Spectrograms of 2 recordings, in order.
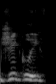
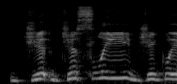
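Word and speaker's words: giclée: Some photos, they call them, I want to say they call them jiggly photos. It's like jiggly. It's spelled like G-I-C-L-E-E, something like that.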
